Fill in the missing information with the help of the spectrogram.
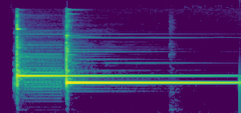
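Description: A doorbell rings out in two chimes, a higher tone followed by a lower one, each struck sharply and then left ringing as a long, steady tone that slowly fades. No one speaks.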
